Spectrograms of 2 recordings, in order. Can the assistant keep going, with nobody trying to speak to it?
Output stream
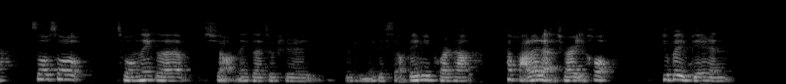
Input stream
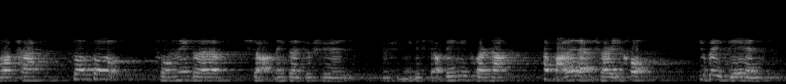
Yes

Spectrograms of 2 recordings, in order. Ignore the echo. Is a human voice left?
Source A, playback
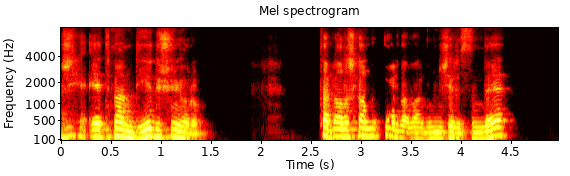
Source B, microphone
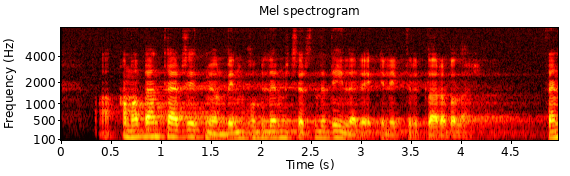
Yes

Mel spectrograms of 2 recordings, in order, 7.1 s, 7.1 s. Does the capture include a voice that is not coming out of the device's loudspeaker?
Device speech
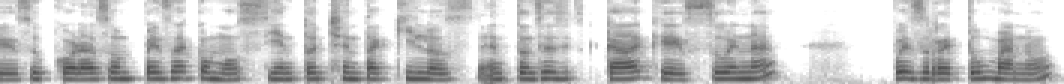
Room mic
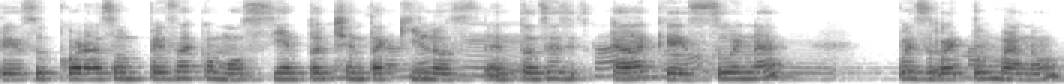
Yes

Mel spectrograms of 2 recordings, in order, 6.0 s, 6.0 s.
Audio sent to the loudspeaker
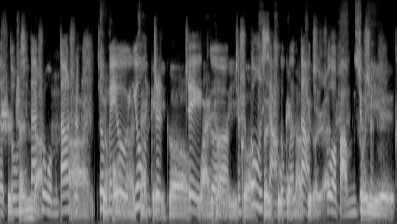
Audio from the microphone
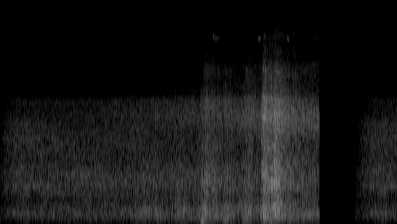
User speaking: No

